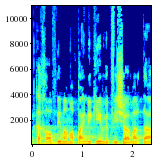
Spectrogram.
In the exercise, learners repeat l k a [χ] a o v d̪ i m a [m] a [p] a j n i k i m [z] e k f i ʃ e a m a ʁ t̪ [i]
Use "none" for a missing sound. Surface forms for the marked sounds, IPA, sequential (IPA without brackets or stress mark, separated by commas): χ, m, p, v, a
